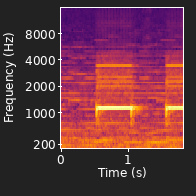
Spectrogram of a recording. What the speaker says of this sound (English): I might have to, leave my building until this fire alarm is done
